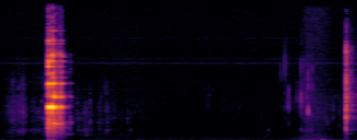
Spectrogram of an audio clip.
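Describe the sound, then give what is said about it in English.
A sharp, bright clink of glasses raised in a toast with a short ringing tail, followed by quiet, then a few soft rustles and a second, fainter clink at the end. “So cheers. We'll raise them in the air if you got them.”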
